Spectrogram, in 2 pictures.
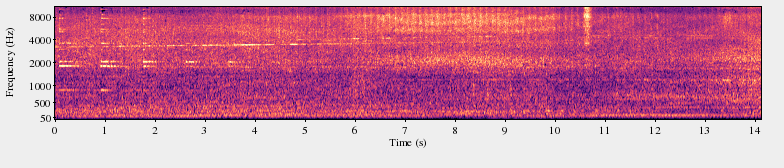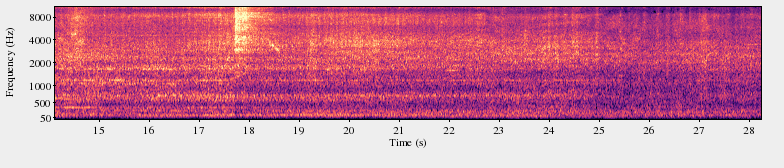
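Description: Union Pacific freight train passing close by: diesel locomotive engines humming steadily over the rumble of freight cars rolling on the rails. A couple of sharp clicks from the wheels on the track, about ten and eighteen seconds in.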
